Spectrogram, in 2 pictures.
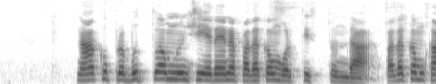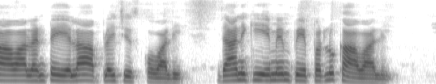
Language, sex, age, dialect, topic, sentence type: Telugu, male, 31-35, Telangana, banking, question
